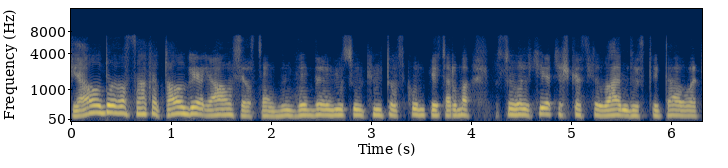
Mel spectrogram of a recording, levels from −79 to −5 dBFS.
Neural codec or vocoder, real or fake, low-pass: codec, 16 kHz, 1 kbps, FreqCodec, smaller model; fake; 7.2 kHz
